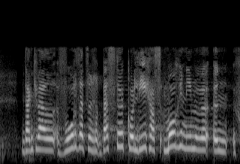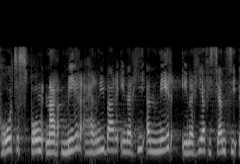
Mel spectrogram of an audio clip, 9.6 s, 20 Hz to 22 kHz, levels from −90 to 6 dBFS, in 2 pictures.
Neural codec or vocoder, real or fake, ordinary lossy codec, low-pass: none; real; none; none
